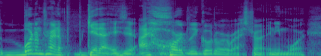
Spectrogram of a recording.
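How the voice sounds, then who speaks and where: A man with an American accent speaks at a moderate pace. His pitch swings very widely. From Ohio. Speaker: podcast co-host. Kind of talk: casual chat.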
